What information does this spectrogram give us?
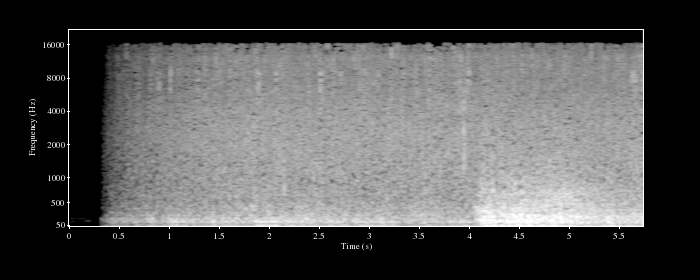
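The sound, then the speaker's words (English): A steady downpour of rain hisses throughout, with deep rumbling thunder rolling underneath and swelling louder near the end, like a thunderstorm. “The storm was already here.”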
